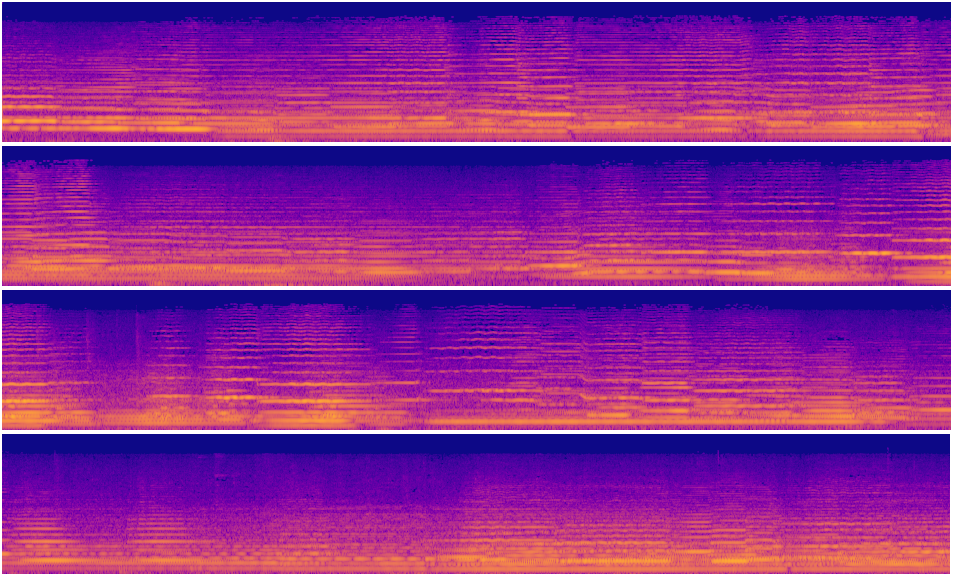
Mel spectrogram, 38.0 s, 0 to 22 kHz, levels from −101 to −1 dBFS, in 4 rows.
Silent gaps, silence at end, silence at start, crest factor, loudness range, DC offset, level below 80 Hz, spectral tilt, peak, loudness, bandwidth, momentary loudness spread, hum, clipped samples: none; 0 s; 0 s; 18 dB; 6 LU; under 0.1%; -60 dBFS; -6 dB/octave; -12 dBFS; -30 LUFS; 15 kHz; 11 LU; none; under 0.1%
